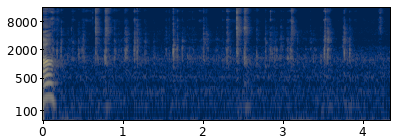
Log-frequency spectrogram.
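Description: Typing on a computer keyboard: about a dozen irregularly spaced keystrokes as a short name is typed.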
